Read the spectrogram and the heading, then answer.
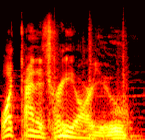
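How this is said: It is said in a salty Splatoon character voice.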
